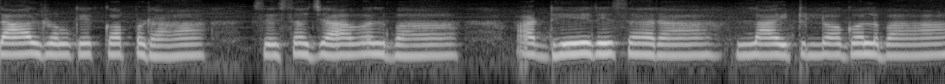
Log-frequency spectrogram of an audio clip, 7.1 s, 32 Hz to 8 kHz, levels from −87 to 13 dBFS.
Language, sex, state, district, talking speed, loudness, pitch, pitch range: Bhojpuri, female, Uttar Pradesh, Ghazipur, 110 wpm, -16 LUFS, 220 Hz, 215-230 Hz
